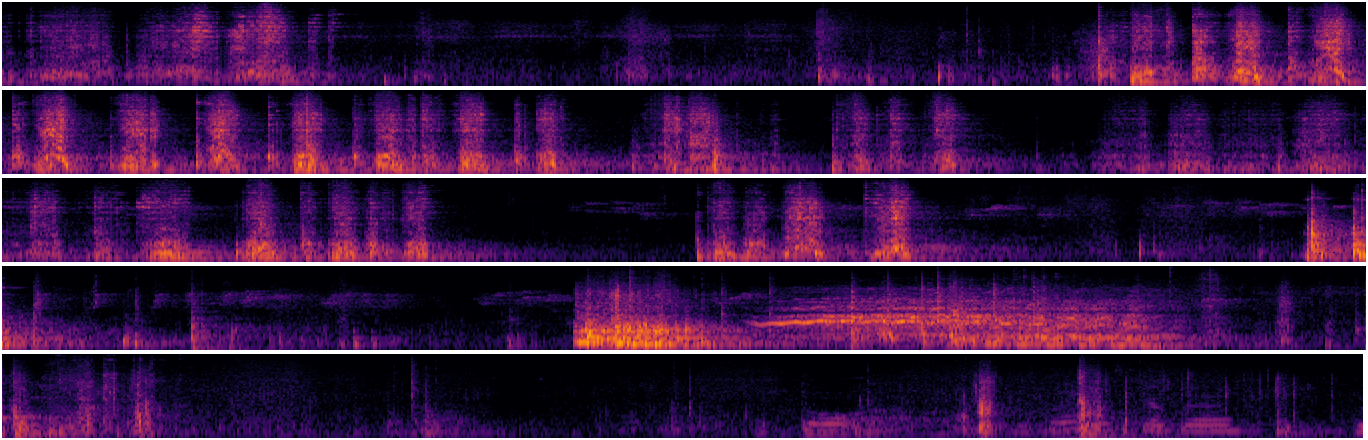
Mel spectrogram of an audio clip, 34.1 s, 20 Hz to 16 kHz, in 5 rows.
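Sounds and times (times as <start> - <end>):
rasp filing a hoof: 0.0 - 2.4, 5.4 - 16.4, 17.1 - 19.7.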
